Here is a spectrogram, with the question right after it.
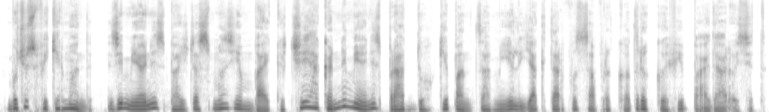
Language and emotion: Kashmiri, fearful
